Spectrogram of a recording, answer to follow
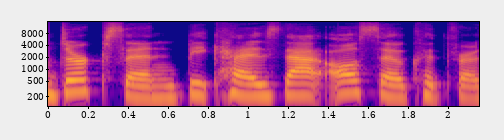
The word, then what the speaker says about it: Doerksen: n and I don't ask me why there's an o in there I don't know but pretend it's not there and you'll you'll pronounce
